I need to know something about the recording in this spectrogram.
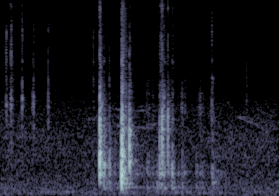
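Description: A plastic part snaps with a sharp crack.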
